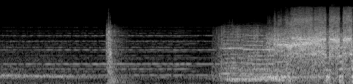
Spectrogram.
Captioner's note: suspenseful orchestral music; door closes; shrews screech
